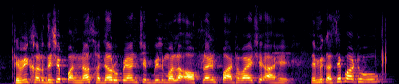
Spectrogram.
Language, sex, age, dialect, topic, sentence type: Marathi, male, 31-35, Northern Konkan, banking, question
